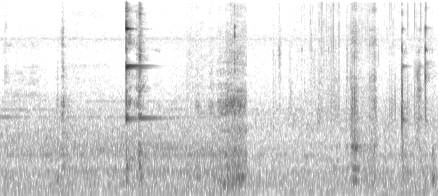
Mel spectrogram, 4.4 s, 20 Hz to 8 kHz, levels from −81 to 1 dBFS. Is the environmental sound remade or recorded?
recorded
